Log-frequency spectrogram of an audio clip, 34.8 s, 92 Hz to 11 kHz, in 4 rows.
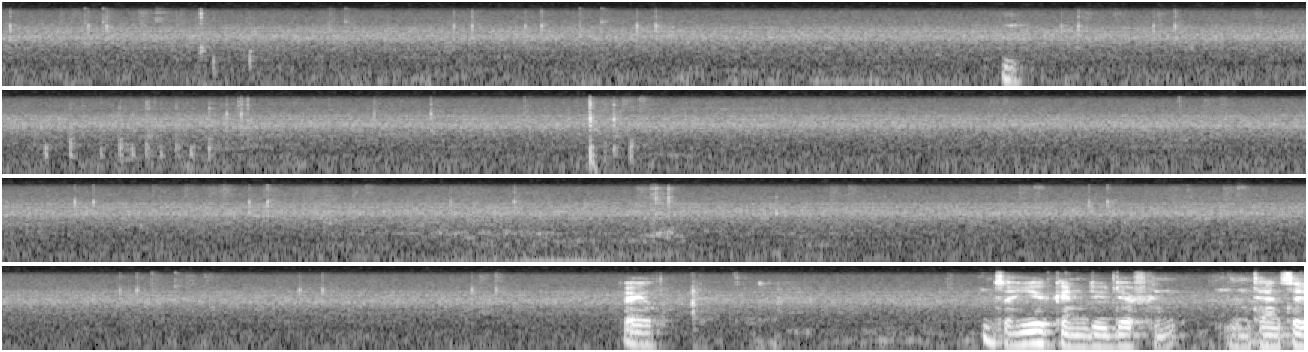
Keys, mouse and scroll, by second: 0.5 click, 1.3 Escape, 2.9 click, 3.4 click, 4.2 click, 7.6 click, 8.9 Escape, 9.5 Escape, 9.7 Escape, 9.9 Escape, 10.1 click, 12.5 v, 12.7 v, 15.6-17.1 typing, 17.8 click, 21.6 right click, 24.6 click.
